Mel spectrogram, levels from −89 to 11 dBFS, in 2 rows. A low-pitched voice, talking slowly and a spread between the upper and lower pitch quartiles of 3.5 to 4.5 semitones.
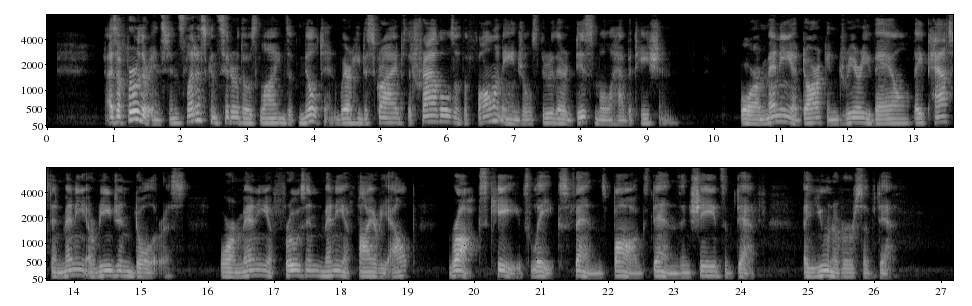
Yes: low, 120 Hz; slow, 130 wpm; average, 3.8 semitones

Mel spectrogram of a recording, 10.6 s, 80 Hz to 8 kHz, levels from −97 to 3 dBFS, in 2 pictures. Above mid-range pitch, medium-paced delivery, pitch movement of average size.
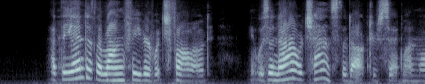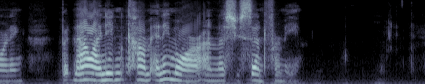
Yes: high, 225 Hz; average, 175 wpm; average, 3.4 semitones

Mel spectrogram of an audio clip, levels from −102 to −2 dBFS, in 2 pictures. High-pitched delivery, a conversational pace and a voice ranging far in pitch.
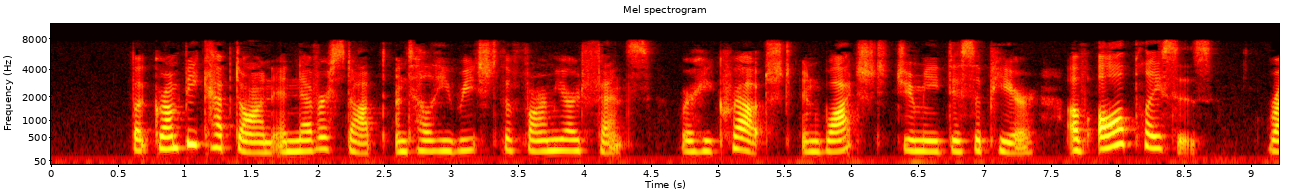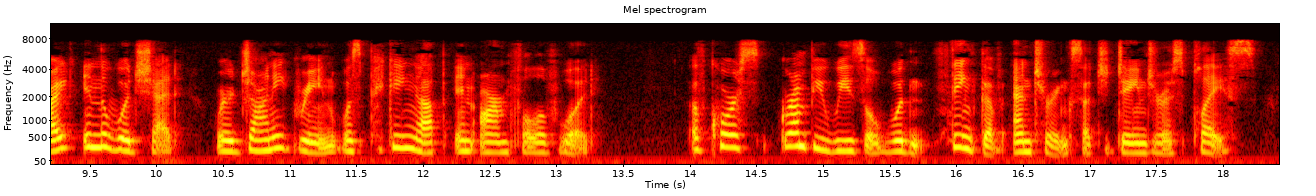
No: high, 215 Hz; average, 160 wpm; average, 3.6 semitones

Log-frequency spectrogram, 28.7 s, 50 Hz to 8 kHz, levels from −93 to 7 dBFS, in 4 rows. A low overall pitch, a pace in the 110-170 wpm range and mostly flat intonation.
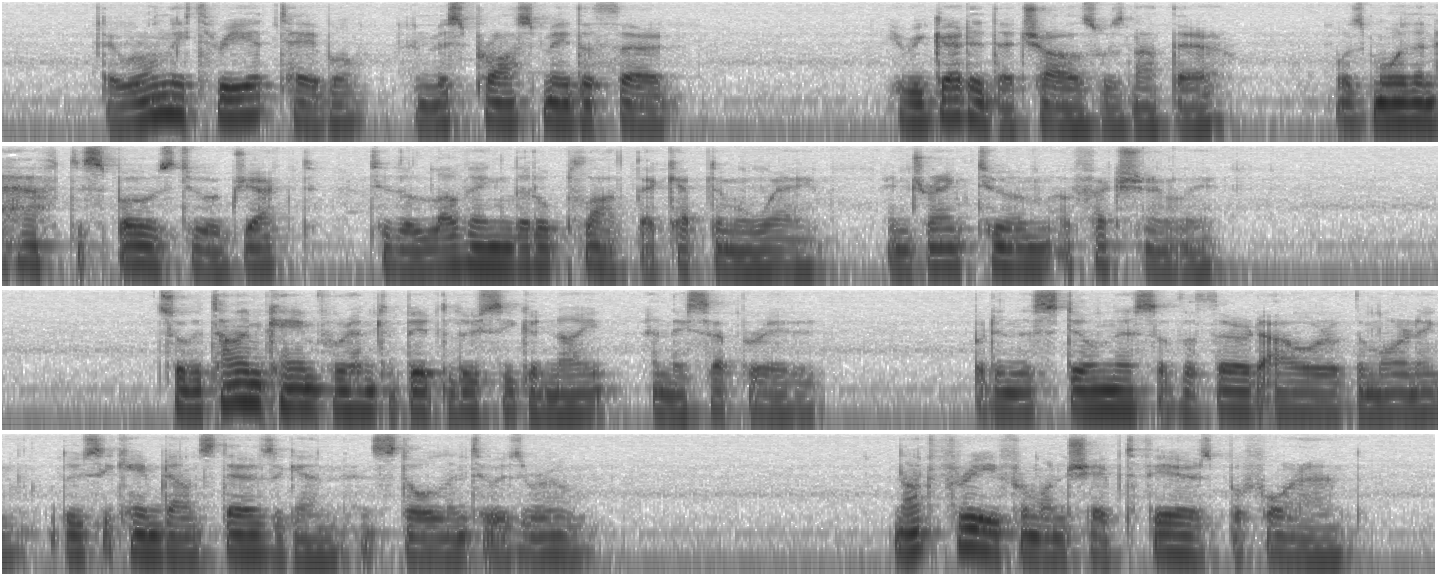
Yes: low, 100 Hz; average, 165 wpm; narrow, 2.1 semitones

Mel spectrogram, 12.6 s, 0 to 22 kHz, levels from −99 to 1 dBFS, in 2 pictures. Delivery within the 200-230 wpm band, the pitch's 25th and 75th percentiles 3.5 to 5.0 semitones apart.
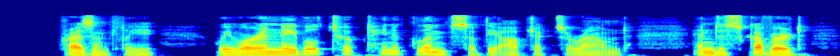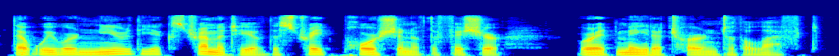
No: average, 165 wpm; average, 4.5 semitones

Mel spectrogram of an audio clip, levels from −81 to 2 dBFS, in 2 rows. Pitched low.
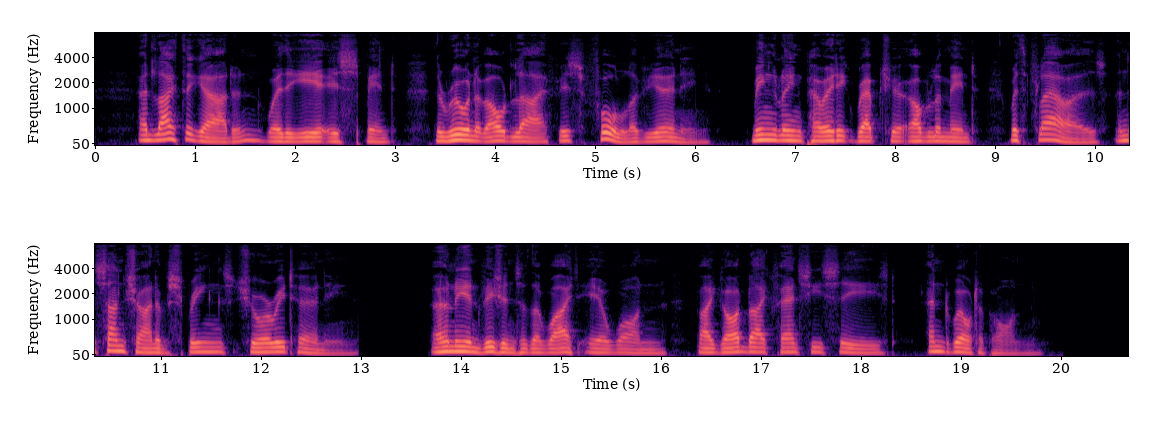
Yes: low, 115 Hz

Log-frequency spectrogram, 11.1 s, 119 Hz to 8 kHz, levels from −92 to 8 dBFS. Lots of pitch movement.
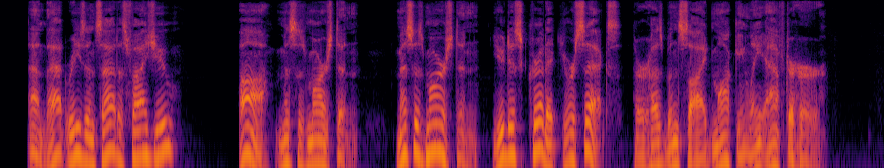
Yes: wide, 7.1 semitones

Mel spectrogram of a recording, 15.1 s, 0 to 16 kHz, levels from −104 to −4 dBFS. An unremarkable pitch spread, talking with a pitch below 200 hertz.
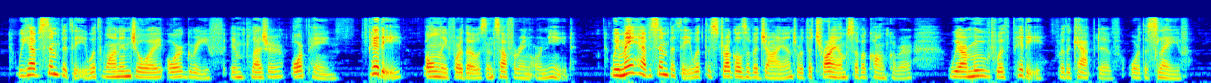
Yes: average, 3.3 semitones; high, 190 Hz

